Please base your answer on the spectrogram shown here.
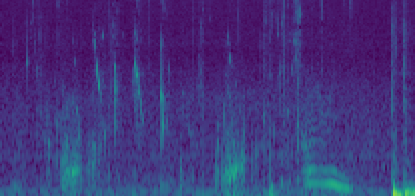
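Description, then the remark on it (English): Someone drinks Deer Park water live on air during a radio show: a few soft, wet gulps and swallows, a short murmured hum, then a sudden louder knock at the very end. “First uh, time this evening, I have to uh, live take a drink so I can continue to chat at you.”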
